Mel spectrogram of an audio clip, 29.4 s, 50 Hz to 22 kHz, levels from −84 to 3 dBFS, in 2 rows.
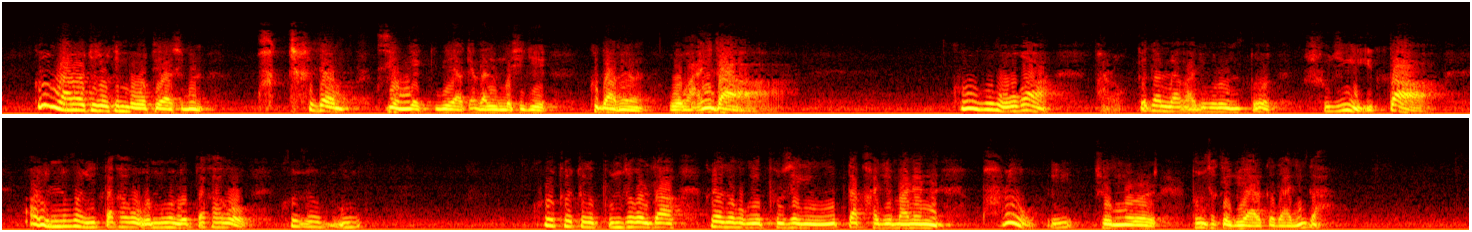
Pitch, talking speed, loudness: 120 Hz, 235 characters per minute, -20 LUFS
